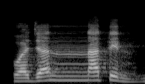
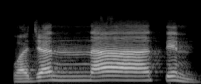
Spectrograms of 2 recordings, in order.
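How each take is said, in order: First: "wa jannatin" with a short nun. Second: "Wa jannatin" slow with the nun drawn out; long nun. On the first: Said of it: "baru dia pendek". (nun "jannatin" dibaca pendek) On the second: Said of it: "Maka nunnya panjang". (nun "jannatin" dibaca panjang) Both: Shown as a demonstration.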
